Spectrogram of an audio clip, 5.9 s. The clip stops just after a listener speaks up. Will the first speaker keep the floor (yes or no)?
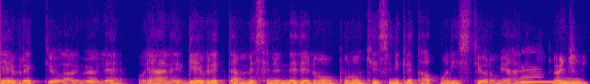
no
